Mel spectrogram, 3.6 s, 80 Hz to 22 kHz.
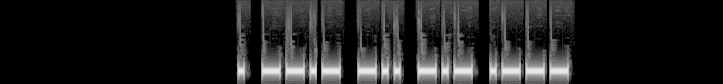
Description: Morse code, heard as a keyed tone, about 42 wpm, 700 Hz. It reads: EQDKJ
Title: Code Groups - 5 Letters - 40wpm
